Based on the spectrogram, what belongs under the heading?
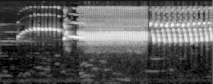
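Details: Local canary song played to train young canaries: a thin rising whistle held briefly, a dense buzzy roll, then a quick bright chattering trill.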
